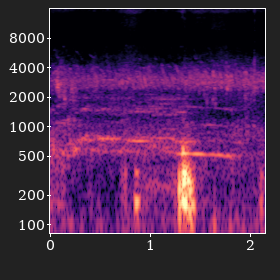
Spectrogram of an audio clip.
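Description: A shed full of young Sonali chickens calling faintly, with a short louder call a little over a second in.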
